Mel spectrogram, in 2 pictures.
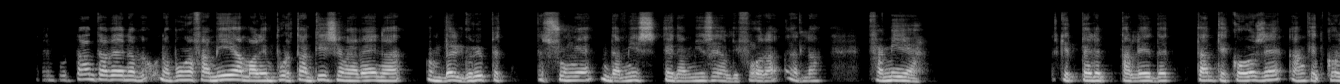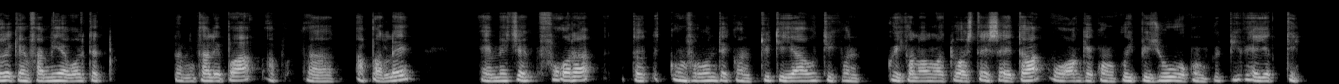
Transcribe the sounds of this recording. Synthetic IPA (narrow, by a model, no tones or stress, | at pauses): laimpuɾt̪ant̪avɛjnanabwɔŋafamiamalaimpuɾt̪ant̪isimavɛjna | ymbɛlɡɾype | peɾsuŋed̪amised̪amizeald̪ifɔɾaɛlafamia | peɾkepɛlepaɾled̪e | t̪ant̪ekɔzeaŋkekɔːzekeiɱfamiʎavɔlt̪e | t̪emunt̪alepwa | apːarle | eimvet͡ʃefɔɾa | t̪ekoɱfɾunt̪ekont̪ut̪ːiawt̪ɾikon | kwijkalanlat̪uast̪ɛsːaet̪aoaŋkekoŋkujpid͡ʒuokoŋkupivɛjat̪ːi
